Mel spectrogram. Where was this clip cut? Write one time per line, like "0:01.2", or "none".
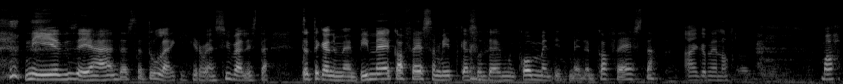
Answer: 0:06.0
0:07.1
